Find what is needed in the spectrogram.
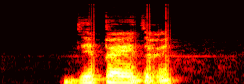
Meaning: second-person plural simple future of dépeindre
- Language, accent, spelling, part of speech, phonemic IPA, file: French, Canada, dépeindrez, verb, /de.pɛ̃.dʁe/, LL-Q150 (fra)-dépeindrez.wav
